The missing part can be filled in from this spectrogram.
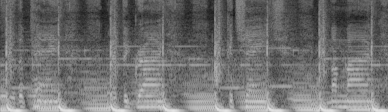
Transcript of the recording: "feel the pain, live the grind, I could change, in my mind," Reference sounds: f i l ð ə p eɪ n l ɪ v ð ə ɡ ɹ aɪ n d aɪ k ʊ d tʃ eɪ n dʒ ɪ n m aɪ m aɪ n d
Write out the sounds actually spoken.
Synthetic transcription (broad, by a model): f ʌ ð ə p eɪ n n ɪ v ð ə ɡ ɹ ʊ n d aɪ k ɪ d tʃ eɪ n dʒ ɪ n m aɪ m aɪ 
